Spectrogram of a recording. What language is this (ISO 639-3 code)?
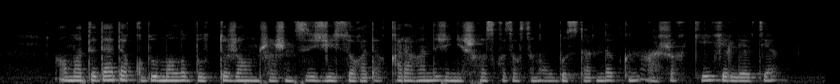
kaz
